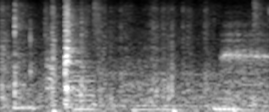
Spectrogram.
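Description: A few light clicks and rustles of hands pushing folded salami into a parchment-paper-lined cardboard box, over faint background music.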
